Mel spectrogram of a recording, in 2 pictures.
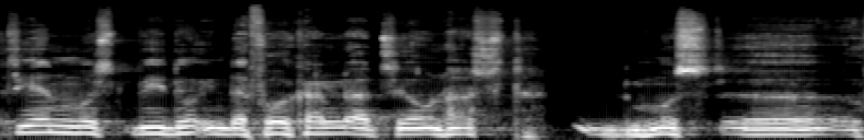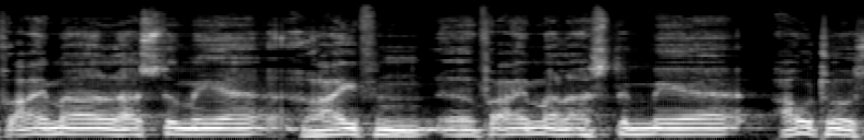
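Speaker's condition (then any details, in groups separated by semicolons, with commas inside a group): Parkinson's disease; slowed movements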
